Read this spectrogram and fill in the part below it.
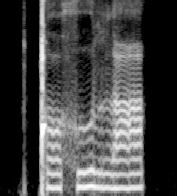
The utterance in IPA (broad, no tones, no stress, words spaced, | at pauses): ǃɔxulːɑ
